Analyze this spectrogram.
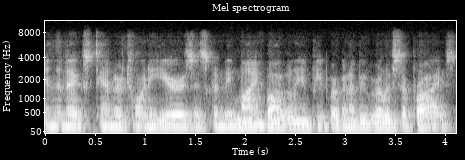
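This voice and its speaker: There is audible echo in the room. A man talks in a fairly high, somewhat breathy voice. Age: 60s. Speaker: community member asking questions. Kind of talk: casual chat.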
